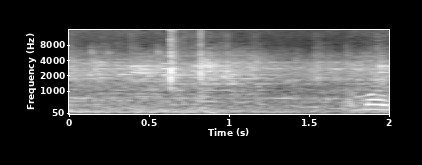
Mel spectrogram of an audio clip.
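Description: Slot machine's free-spin bonus music playing with steady tones, and two short clicks a little over half a second in. A man's voice comes in near the end.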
